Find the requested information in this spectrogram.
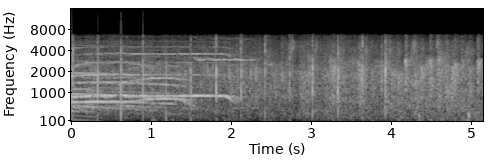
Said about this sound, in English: Thank you for attending this year's edition of the Parsecs. And one more time, let's hear a big round of applause to all of our winners!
